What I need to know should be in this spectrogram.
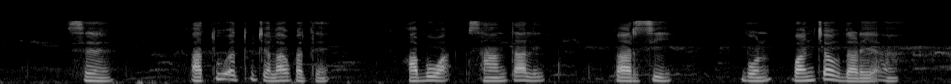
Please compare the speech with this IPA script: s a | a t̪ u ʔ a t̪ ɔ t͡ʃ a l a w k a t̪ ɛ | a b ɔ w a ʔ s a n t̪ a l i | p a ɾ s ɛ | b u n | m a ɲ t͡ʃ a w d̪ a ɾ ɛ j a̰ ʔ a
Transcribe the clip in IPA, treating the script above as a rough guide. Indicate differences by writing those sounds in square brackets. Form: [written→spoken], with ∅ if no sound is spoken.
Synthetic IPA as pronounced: s [a→ɛ] | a t̪ u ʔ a t̪ [ɔ→u] t͡ʃ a l a w k a t̪ ɛ | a b ɔ w a ʔ s a n t̪ a l i | p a ɾ s [ɛ→i] | b [u→ɔ] n | [m→b] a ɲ t͡ʃ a w d̪ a [ɾ→ɽ] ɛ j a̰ ʔ a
